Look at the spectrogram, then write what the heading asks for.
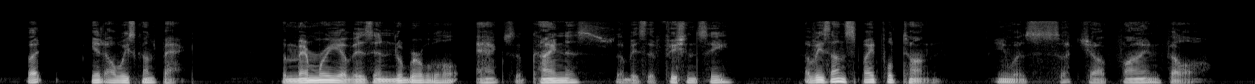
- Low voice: Yes, very low, 95 Hz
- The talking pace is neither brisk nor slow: No, slow, 120 wpm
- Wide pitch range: No, average, 3.5 semitones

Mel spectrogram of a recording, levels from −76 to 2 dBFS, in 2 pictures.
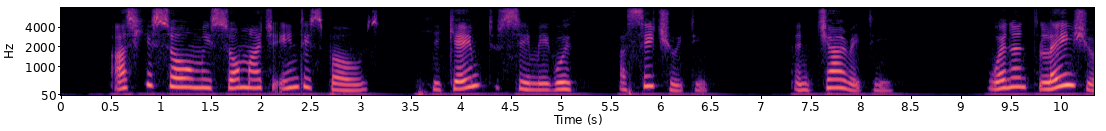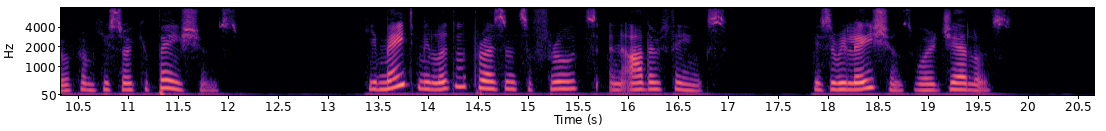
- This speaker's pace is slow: Yes, slow, 105 wpm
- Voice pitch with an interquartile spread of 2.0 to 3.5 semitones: No, average, 4.9 semitones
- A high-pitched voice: Yes, high, 235 Hz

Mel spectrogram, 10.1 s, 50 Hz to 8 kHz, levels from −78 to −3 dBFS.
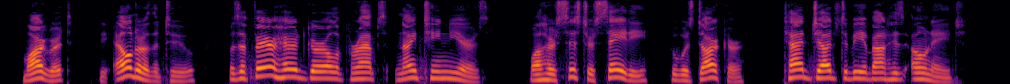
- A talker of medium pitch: Yes, medium, 180 Hz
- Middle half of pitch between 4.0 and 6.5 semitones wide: Yes, average, 5.2 semitones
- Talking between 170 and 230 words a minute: Yes, average, 180 wpm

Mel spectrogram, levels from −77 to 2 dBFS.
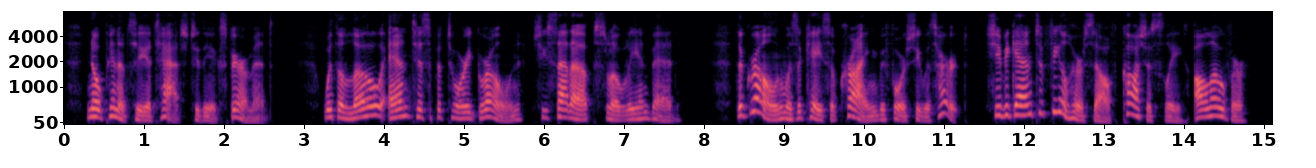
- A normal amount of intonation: No, wide, 8.8 semitones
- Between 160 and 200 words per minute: No, average, 145 wpm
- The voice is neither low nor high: Yes, medium, 170 Hz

